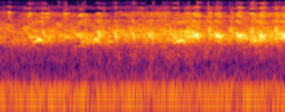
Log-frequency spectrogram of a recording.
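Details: Birds chirping in the morning, with one caller repeating a clear, short whistled chirp roughly every third of a second over softer twittering and a low hum.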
